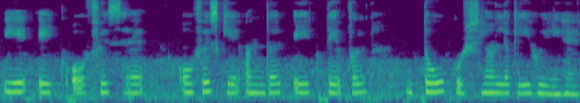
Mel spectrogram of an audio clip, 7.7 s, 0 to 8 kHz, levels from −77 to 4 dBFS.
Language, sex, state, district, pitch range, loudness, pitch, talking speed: Hindi, female, Punjab, Pathankot, 200-225 Hz, -20 LUFS, 210 Hz, 110 wpm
